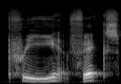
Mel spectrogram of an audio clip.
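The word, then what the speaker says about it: prix fixe: It goes by the fun name of Prefix, but it's spelled Prixfixe.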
